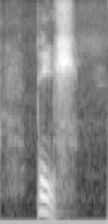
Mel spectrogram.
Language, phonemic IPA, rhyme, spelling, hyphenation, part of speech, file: Dutch, /pɔls/, -ɔls, pols, pols, noun, Nl-pols.ogg
- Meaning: 1. wrist 2. short for polsslag: pulse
